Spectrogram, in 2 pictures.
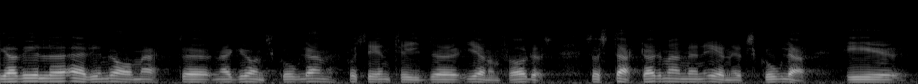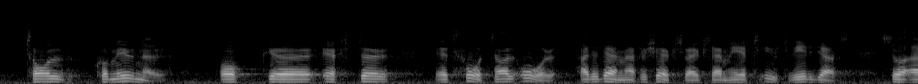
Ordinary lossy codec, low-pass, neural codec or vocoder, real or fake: none; 7.2 kHz; none; real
